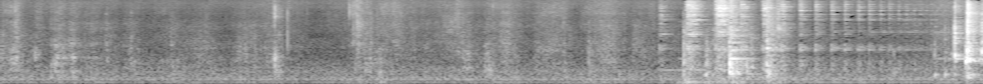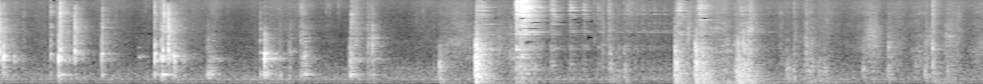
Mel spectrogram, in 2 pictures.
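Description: Metal pots and kitchen utensils clattering and clanking at a stovetop: a run of sharp knocks and scrapes that starts about four seconds in, with the loudest clank about nine seconds in, over a steady low hum.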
